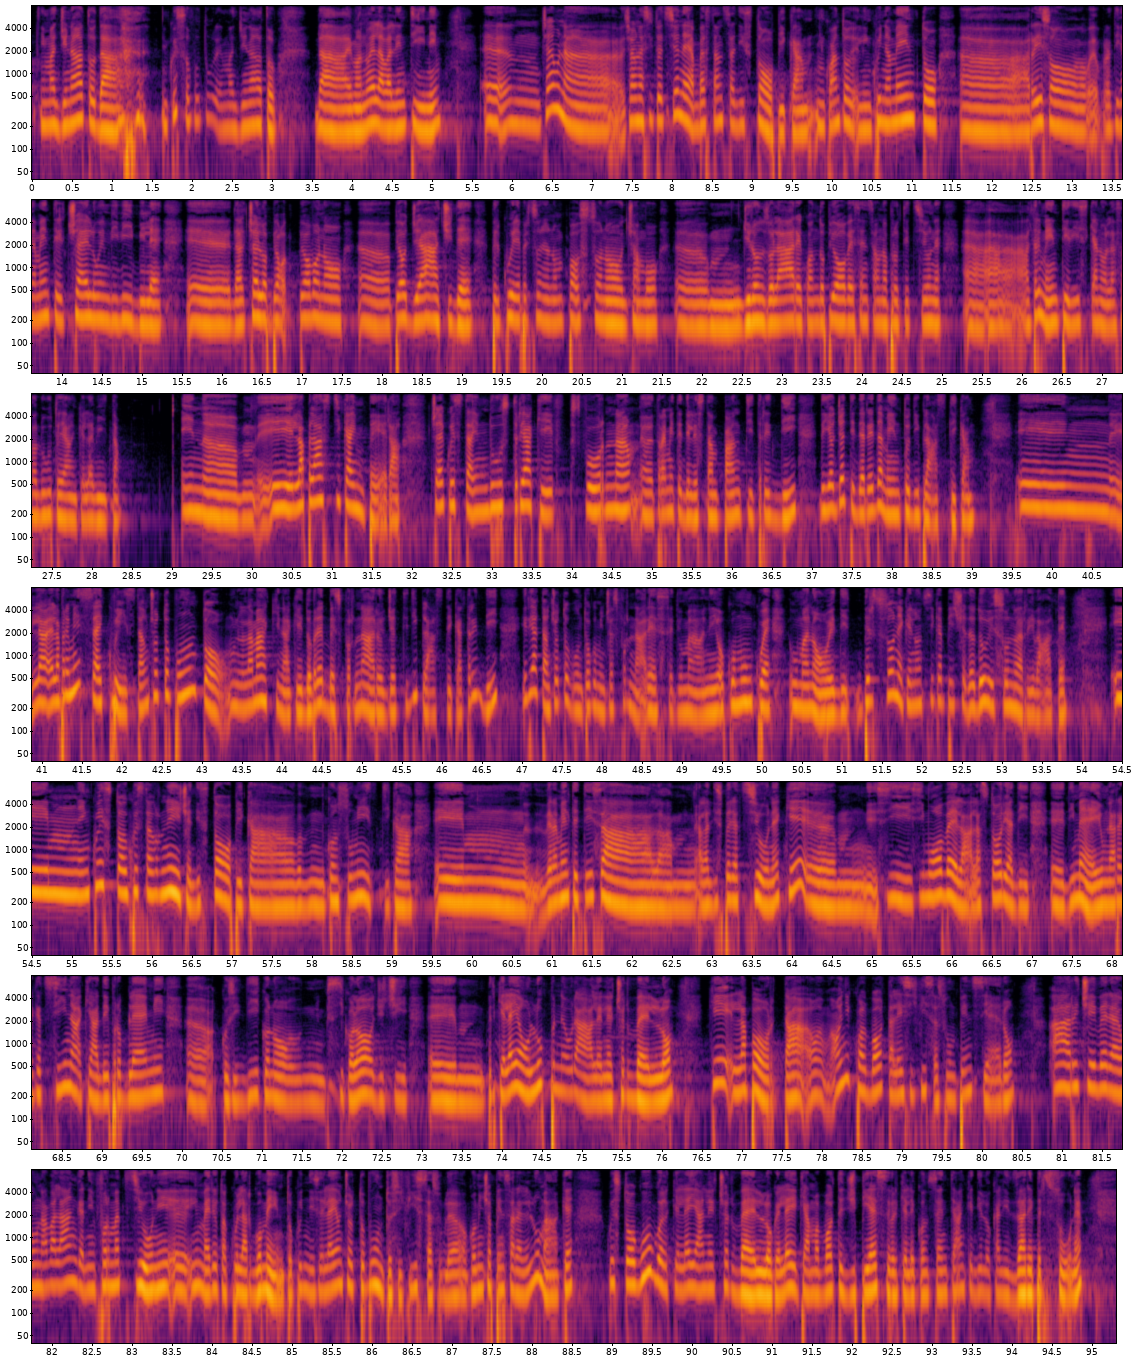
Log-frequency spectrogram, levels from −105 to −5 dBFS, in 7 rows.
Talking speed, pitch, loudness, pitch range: 145 wpm, 195 Hz, -34 LUFS, 180-230 Hz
